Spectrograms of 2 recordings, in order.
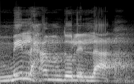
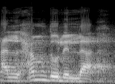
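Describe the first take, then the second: First: The 'a' is dropped and an m joins on. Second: The word begins with its own 'al' sound.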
